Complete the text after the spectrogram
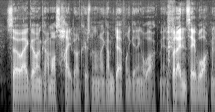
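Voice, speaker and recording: A man speaks at a very fast pace with a very deep, low pitch and some vocal fry. His intonation stays fairly even. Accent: American. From New Jersey, Sussex County. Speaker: podcast guest. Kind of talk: casual chat.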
